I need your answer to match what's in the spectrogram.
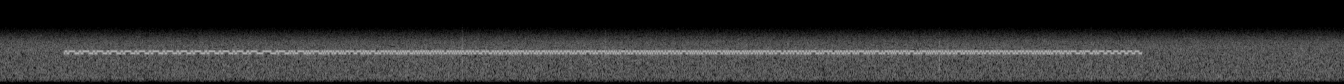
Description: NAVTEX (SITOR-B), 100 baud, 170 Hz shift, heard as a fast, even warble, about 1700 Hz centre, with radio static. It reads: DAS WAPPENZEICHEN IST EINE VEREINFACHTE DARSTELLUNG DES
